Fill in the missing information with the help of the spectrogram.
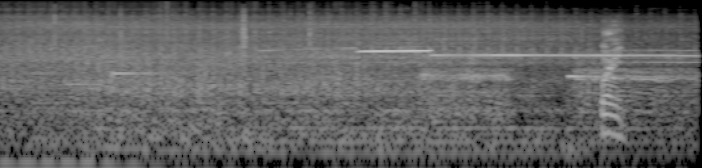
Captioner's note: alarm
